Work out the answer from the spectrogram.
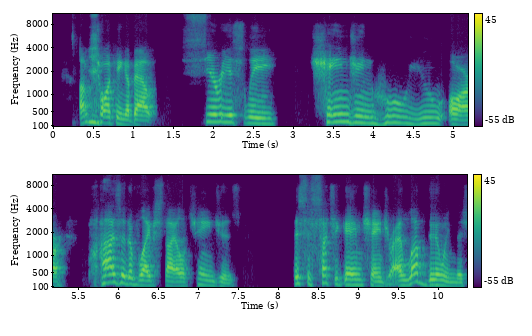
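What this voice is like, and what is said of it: North Jersey accent. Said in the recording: “my North Jersey accent”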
